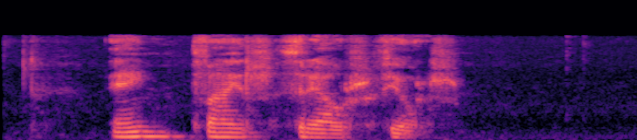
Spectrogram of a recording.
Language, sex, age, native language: Icelandic, male, 50-59, Icelandic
